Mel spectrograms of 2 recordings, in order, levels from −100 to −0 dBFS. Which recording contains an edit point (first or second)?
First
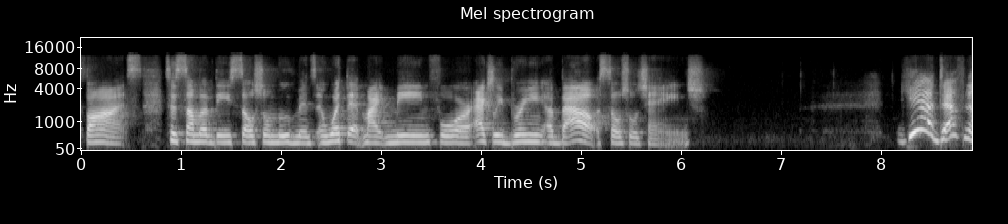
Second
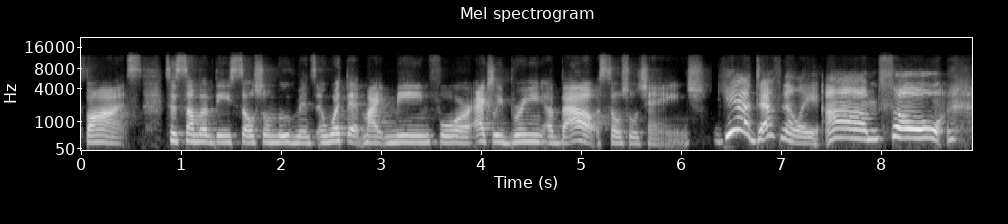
second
